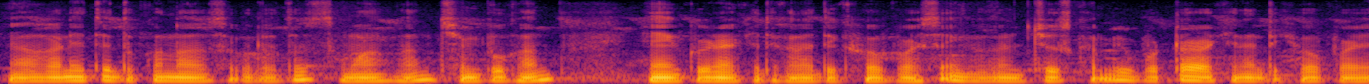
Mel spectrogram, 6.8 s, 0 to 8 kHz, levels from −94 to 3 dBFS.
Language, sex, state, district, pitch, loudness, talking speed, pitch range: Nagamese, male, Nagaland, Dimapur, 80 Hz, -20 LUFS, 230 wpm, 80-90 Hz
